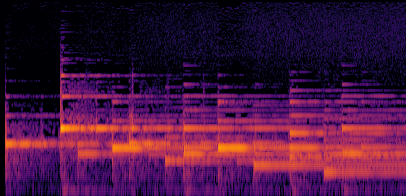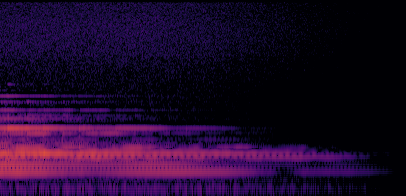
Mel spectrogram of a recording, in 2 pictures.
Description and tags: Long, developing sequence, part of Piano moods pack.
phrase, piano, reverb, sequence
